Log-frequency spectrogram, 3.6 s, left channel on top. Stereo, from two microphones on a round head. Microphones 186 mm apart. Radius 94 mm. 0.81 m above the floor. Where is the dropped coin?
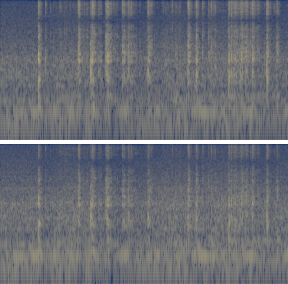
40° left (ahead or behind).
